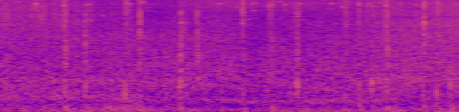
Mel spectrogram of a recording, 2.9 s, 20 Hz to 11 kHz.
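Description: Hooves clip-clop in a steady, even rhythm under a dense, noisy background, a horse trotting at moderate distance in The Witcher 3.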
